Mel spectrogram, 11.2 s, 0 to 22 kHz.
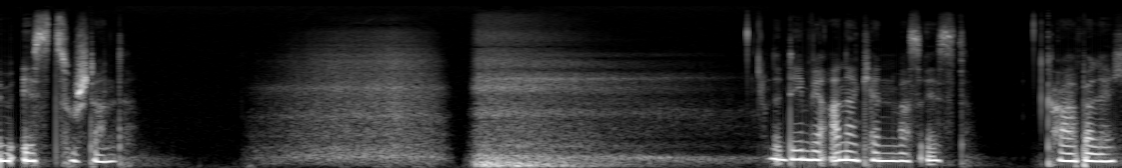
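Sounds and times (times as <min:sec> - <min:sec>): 
speech: 0:00.1 - 0:01.3, 0:07.7 - 0:09.7, 0:10.5 - 0:11.2
slow breathing during a guided meditation: 0:02.5 - 0:07.5.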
